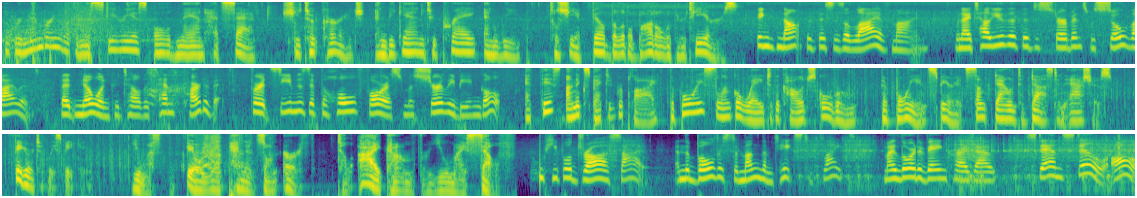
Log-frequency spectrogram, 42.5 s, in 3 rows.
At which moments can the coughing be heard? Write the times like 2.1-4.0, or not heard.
not heard.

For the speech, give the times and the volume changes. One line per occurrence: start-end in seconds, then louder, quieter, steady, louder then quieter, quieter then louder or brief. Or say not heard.
0.0-42.4 steady.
